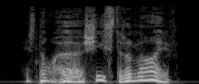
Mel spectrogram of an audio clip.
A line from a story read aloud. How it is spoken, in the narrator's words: Pat whispered to Mark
